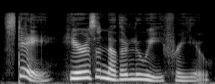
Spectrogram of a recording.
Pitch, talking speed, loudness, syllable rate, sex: 230 Hz, 195 wpm, -16 LUFS, 4.9 syllables/s, female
